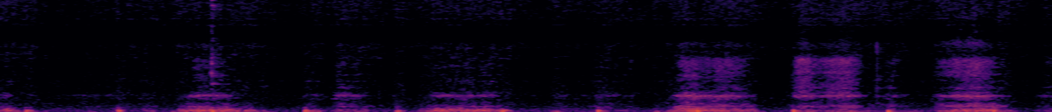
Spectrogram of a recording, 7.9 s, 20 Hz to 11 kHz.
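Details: Hard breathing with heart beating fast after doing 30 jumps in place: heavy breathing after exercise.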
